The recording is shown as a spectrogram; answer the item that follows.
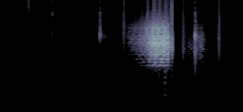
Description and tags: Hi-pass filtered minimal background noise thinger.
